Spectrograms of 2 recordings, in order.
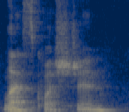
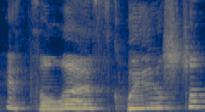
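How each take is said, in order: First: Soft unvoiced whisper; whispered echo. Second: Higher, louder and slow; loud announcement. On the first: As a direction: drop to a secret whisper. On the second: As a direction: call it out like a game show host. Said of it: "Last question, y'all". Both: Shown as a demonstration.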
